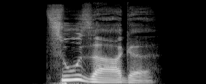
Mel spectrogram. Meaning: 1. commitment, pledge, undertaking 2. covenant (binding agreement)
- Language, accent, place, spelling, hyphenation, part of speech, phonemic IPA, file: German, Germany, Berlin, Zusage, Zu‧sa‧ge, noun, /ˈtsuːˌzaːɡə/, De-Zusage.ogg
